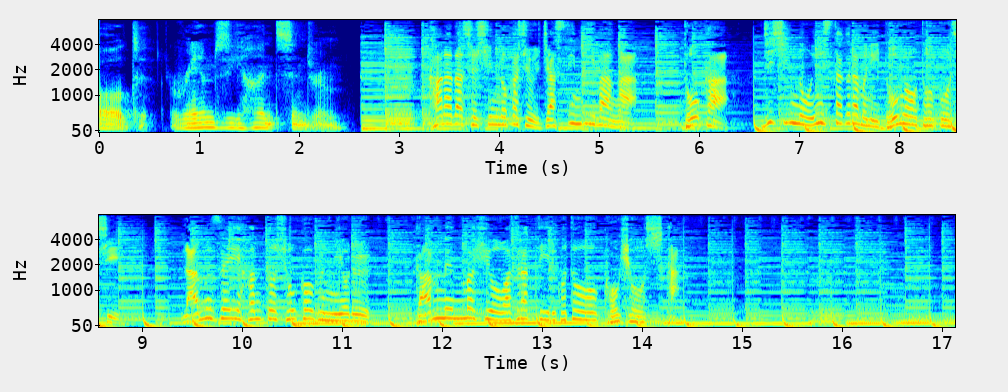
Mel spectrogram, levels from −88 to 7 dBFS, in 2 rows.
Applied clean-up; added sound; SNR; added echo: none; none; none; none.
